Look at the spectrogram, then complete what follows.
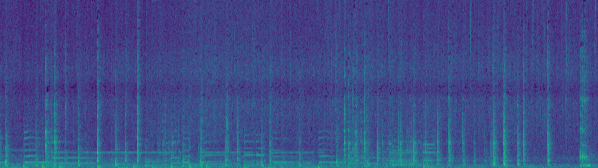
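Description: Fried rice sizzling in a nonstick frying pan while a wooden spatula stirs and tosses it, scraping and knocking against the pan many times.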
